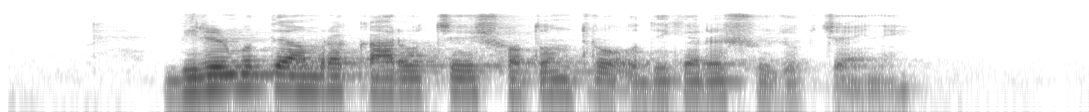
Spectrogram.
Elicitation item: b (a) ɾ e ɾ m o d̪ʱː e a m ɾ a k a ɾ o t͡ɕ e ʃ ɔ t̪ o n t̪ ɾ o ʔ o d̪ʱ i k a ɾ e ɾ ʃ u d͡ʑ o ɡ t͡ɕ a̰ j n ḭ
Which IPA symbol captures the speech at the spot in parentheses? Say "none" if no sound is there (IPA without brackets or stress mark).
i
